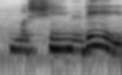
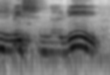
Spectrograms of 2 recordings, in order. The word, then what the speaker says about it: machinery: So, another thing is machinery, not missionary. Mash The stress is on the she sound, machinery. You said missionary.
